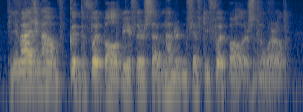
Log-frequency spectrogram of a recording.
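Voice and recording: Room echo can be heard as a man talks at a fast pace. His pitch is fairly low. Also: ordinary pitch variation.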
